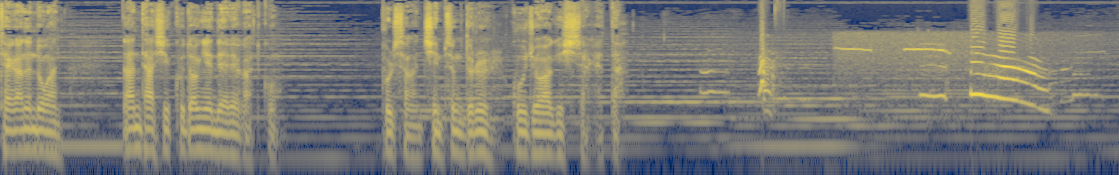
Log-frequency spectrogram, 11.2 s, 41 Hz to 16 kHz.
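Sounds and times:
speech: 0.0s - 2.9s, 3.8s - 6.4s
wolves whimpering excitedly: 7.0s - 11.1s.

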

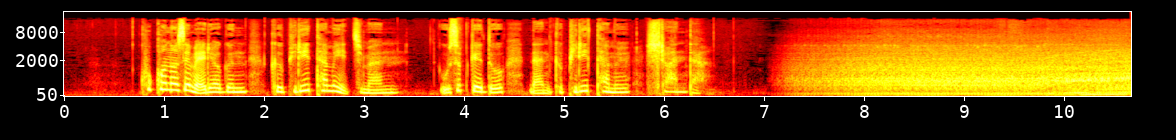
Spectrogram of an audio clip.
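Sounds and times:
speech: 0.9s - 6.5s
minibus engine starting and idling: 7.2s - 10.6s.

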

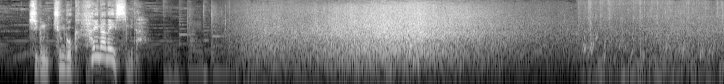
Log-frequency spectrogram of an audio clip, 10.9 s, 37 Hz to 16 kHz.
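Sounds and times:
speech: 0.4s - 2.2s
ocean waves breaking on a shore in Hainan China: 3.4s - 10.8s
foamy water splashing and fizzing as waves pull back: 3.6s - 10.8s.

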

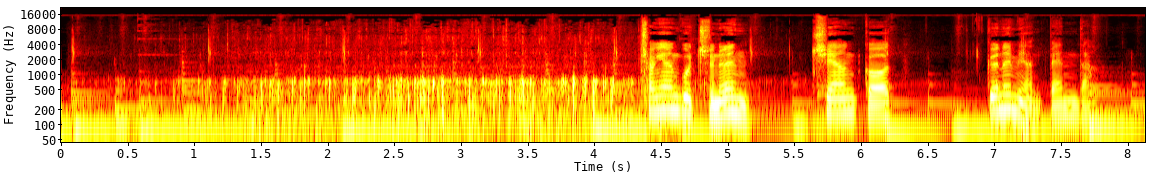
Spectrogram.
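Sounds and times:
soy sauce mixture simmering over low heat in a pot: 0.1s - 5.6s
speech: 4.4s - 7.9s.

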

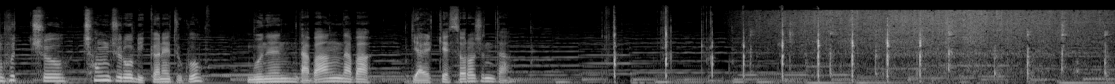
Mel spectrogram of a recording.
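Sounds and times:
speech: 0.0s - 5.2s
beef marinated in soy sauce sizzling and crackling with water in a hot pot: 7.2s - 11.1s.

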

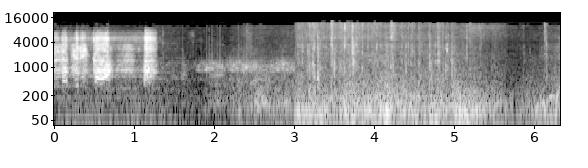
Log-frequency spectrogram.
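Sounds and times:
tinny radio-filtered voice: 0.0s - 3.0s
mountain wind roaring over a crackling radio link: 0.0s - 5.9s.

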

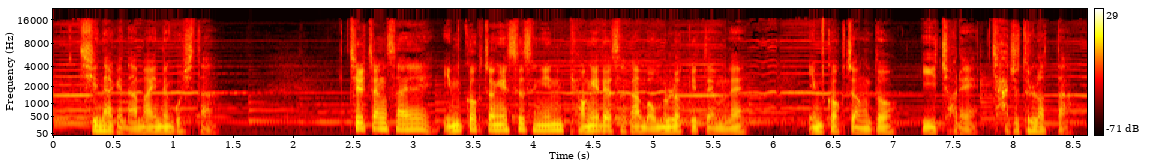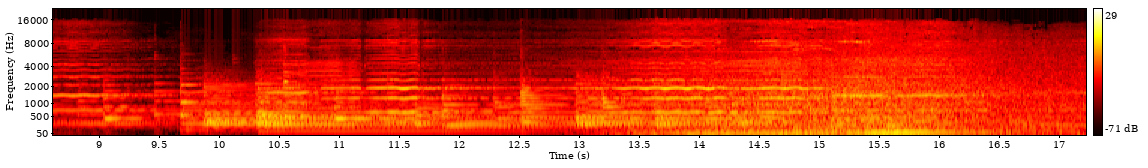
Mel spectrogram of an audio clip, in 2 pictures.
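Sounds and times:
soft melodic music: 0.0s - 17.2s
speech: 0.2s - 1.5s, 2.5s - 8.6s
bus deep engine rumble as bus pulls up: 13.0s - 17.2s.

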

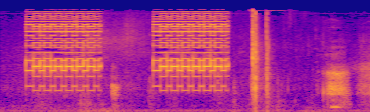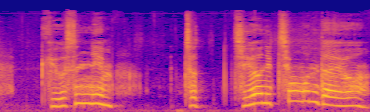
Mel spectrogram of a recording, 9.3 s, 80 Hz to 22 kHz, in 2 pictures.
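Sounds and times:
mobile phone ringtone with warbling electronic bursts: 0.3s - 1.3s, 1.9s - 2.9s
speech: 5.2s - 6.2s, 7.0s - 9.2s.

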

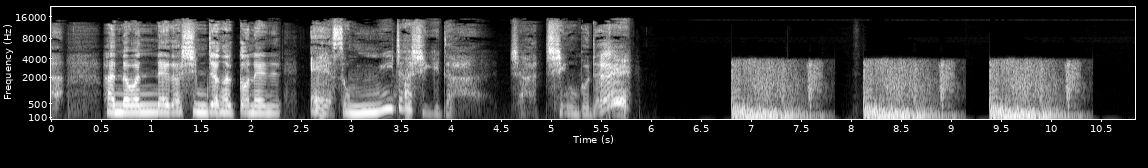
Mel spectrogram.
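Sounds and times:
speech: 0.5s - 5.9s
gunshots from bushes: 6.8s - 10.4s.

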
